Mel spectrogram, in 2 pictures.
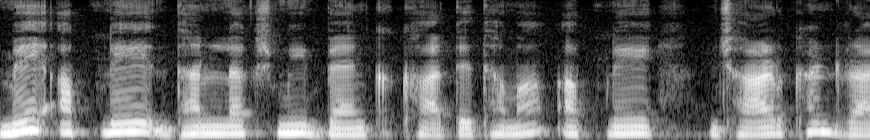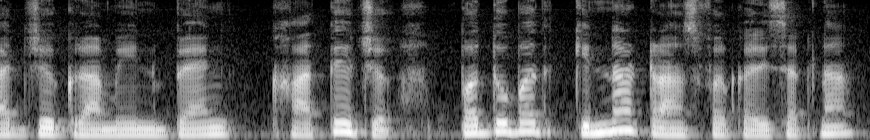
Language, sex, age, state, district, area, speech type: Dogri, male, 45-60, Jammu and Kashmir, Jammu, urban, read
